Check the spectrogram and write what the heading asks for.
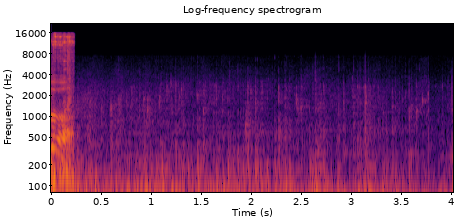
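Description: Water from a hose spattering on a sailboat's deck and porthole glass: a steady patter like rain.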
